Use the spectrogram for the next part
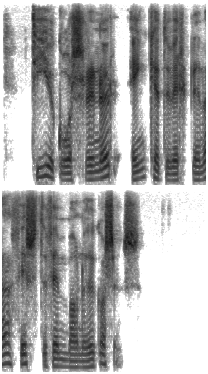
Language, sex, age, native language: Icelandic, male, 30-39, Icelandic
